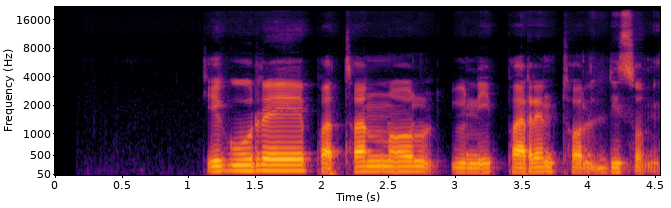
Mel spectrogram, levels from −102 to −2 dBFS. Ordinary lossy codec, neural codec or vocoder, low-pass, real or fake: none; vocoder, 44.1 kHz, 128 mel bands every 256 samples, BigVGAN v2; 19.8 kHz; fake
